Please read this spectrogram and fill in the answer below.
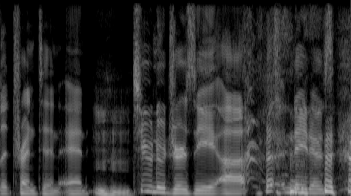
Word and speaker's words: Trenton: You can't pronounce the second T in Trenton.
